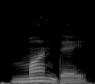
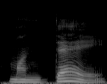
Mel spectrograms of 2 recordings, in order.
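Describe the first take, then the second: First: The stress is on the first syllable. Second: The stress is on the second syllable. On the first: The speaker calls it right. "The stress is on the first syllable" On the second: The speaker calls it wrong. "We don't say Monday"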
